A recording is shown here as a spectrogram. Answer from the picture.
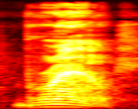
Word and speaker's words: Braun: is christian brown now it's spelled braun b-r-a-u-n but they they tell me that he pronounces it brown and he is a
